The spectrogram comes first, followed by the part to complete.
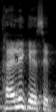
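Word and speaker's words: phthalic acid: बच्चों जब 2 COOH हो बेंजीन में तो इसका नाम है, सुन लो, इसका नाम है थैलिक एसिड, पी साइलेंट है इसमें, पी साइलेंट, इधर देखो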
